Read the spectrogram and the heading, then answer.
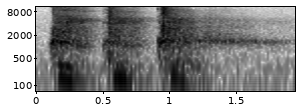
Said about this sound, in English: And he walked in the gate, and he walked up to the front door of the factory, and he knocked on it.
